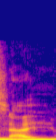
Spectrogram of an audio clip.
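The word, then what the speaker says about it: Pittonet: So they called him Pitten Yet. So I'm not sure if he's changed the way he wants his name pronounced, or we've been saying it wrong the whole time, or who knows.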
